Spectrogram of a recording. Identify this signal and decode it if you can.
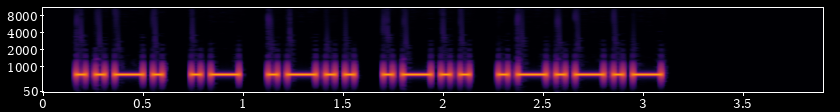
Morse code, heard as a keyed tone, about 25 wpm, 700 Hz. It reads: FALL.
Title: Sentences from Top 1000 Words - Review Part 2 - 25wpm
